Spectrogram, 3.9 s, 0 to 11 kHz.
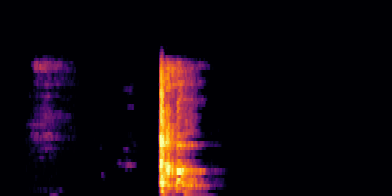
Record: {"cough_length": "3.9 s", "cough_amplitude": 29781, "cough_signal_mean_std_ratio": 0.21, "survey_phase": "beta (2021-08-13 to 2022-03-07)", "age": "65+", "gender": "Female", "wearing_mask": "No", "symptom_cough_any": true, "symptom_runny_or_blocked_nose": true, "symptom_headache": true, "symptom_onset": "6 days", "smoker_status": "Ex-smoker", "respiratory_condition_asthma": false, "respiratory_condition_other": false, "recruitment_source": "Test and Trace", "submission_delay": "1 day", "covid_test_result": "Positive", "covid_test_method": "RT-qPCR", "covid_ct_value": 20.7, "covid_ct_gene": "N gene", "covid_ct_mean": 21.9, "covid_viral_load": "65000 copies/ml", "covid_viral_load_category": "Low viral load (10K-1M copies/ml)"}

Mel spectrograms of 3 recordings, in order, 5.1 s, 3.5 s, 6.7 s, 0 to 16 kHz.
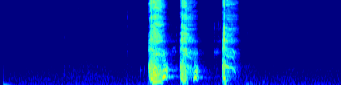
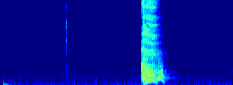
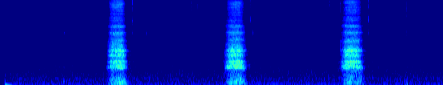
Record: {"three_cough_length": "5.1 s", "three_cough_amplitude": 5352, "three_cough_signal_mean_std_ratio": 0.27, "cough_length": "3.5 s", "cough_amplitude": 2942, "cough_signal_mean_std_ratio": 0.24, "exhalation_length": "6.7 s", "exhalation_amplitude": 631, "exhalation_signal_mean_std_ratio": 0.32, "survey_phase": "beta (2021-08-13 to 2022-03-07)", "age": "45-64", "gender": "Female", "wearing_mask": "No", "symptom_none": true, "smoker_status": "Never smoked", "respiratory_condition_asthma": false, "respiratory_condition_other": false, "recruitment_source": "REACT", "submission_delay": "0 days", "covid_test_result": "Negative", "covid_test_method": "RT-qPCR"}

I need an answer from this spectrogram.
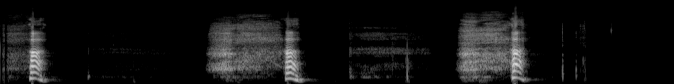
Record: {"exhalation_length": "6.7 s", "exhalation_amplitude": 32768, "exhalation_signal_mean_std_ratio": 0.26, "survey_phase": "beta (2021-08-13 to 2022-03-07)", "age": "45-64", "gender": "Female", "wearing_mask": "No", "symptom_new_continuous_cough": true, "symptom_runny_or_blocked_nose": true, "symptom_shortness_of_breath": true, "symptom_diarrhoea": true, "symptom_fatigue": true, "symptom_onset": "2 days", "smoker_status": "Never smoked", "respiratory_condition_asthma": true, "respiratory_condition_other": false, "recruitment_source": "Test and Trace", "submission_delay": "1 day", "covid_test_result": "Positive", "covid_test_method": "RT-qPCR", "covid_ct_value": 24.4, "covid_ct_gene": "N gene"}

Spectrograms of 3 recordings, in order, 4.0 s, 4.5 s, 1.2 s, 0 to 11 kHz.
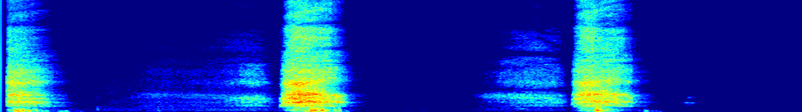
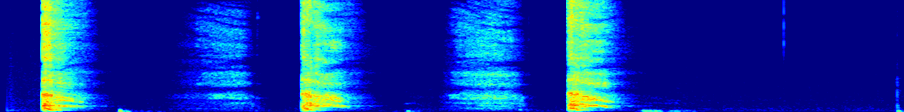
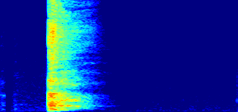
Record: {"exhalation_length": "4.0 s", "exhalation_amplitude": 27610, "exhalation_signal_mean_std_ratio": 0.31, "three_cough_length": "4.5 s", "three_cough_amplitude": 32767, "three_cough_signal_mean_std_ratio": 0.25, "cough_length": "1.2 s", "cough_amplitude": 30236, "cough_signal_mean_std_ratio": 0.23, "survey_phase": "beta (2021-08-13 to 2022-03-07)", "age": "45-64", "gender": "Female", "wearing_mask": "No", "symptom_none": true, "smoker_status": "Never smoked", "respiratory_condition_asthma": false, "respiratory_condition_other": false, "recruitment_source": "REACT", "submission_delay": "1 day", "covid_test_result": "Negative", "covid_test_method": "RT-qPCR", "influenza_a_test_result": "Negative", "influenza_b_test_result": "Negative"}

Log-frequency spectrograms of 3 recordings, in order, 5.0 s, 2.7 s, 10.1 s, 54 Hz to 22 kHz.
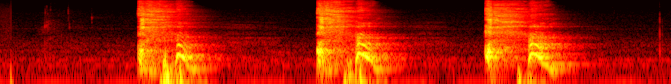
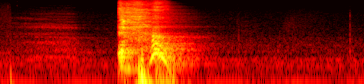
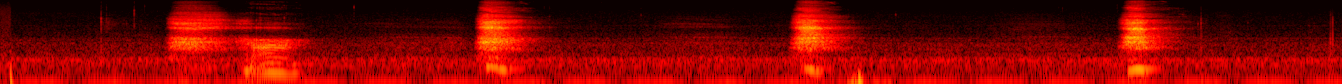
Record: {"three_cough_length": "5.0 s", "three_cough_amplitude": 6754, "three_cough_signal_mean_std_ratio": 0.43, "cough_length": "2.7 s", "cough_amplitude": 6374, "cough_signal_mean_std_ratio": 0.33, "exhalation_length": "10.1 s", "exhalation_amplitude": 1799, "exhalation_signal_mean_std_ratio": 0.36, "survey_phase": "alpha (2021-03-01 to 2021-08-12)", "age": "65+", "gender": "Female", "wearing_mask": "No", "symptom_none": true, "smoker_status": "Ex-smoker", "respiratory_condition_asthma": false, "respiratory_condition_other": false, "recruitment_source": "REACT", "submission_delay": "1 day", "covid_test_result": "Negative", "covid_test_method": "RT-qPCR"}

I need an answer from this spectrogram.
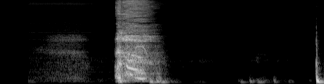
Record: {"cough_length": "3.2 s", "cough_amplitude": 29211, "cough_signal_mean_std_ratio": 0.31, "survey_phase": "beta (2021-08-13 to 2022-03-07)", "age": "45-64", "gender": "Female", "wearing_mask": "No", "symptom_none": true, "smoker_status": "Never smoked", "respiratory_condition_asthma": false, "respiratory_condition_other": false, "recruitment_source": "REACT", "submission_delay": "0 days", "covid_test_result": "Negative", "covid_test_method": "RT-qPCR", "influenza_a_test_result": "Negative", "influenza_b_test_result": "Negative"}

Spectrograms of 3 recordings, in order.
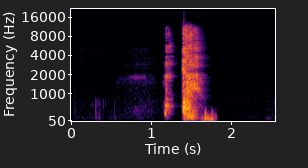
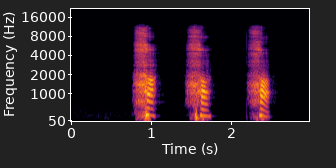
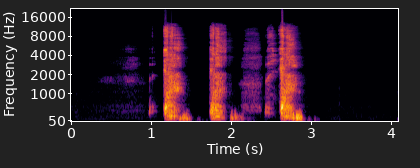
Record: {"cough_length": "2.6 s", "cough_amplitude": 32744, "cough_signal_mean_std_ratio": 0.27, "exhalation_length": "3.0 s", "exhalation_amplitude": 29936, "exhalation_signal_mean_std_ratio": 0.35, "three_cough_length": "4.1 s", "three_cough_amplitude": 32767, "three_cough_signal_mean_std_ratio": 0.33, "survey_phase": "beta (2021-08-13 to 2022-03-07)", "age": "18-44", "gender": "Female", "wearing_mask": "No", "symptom_cough_any": true, "symptom_runny_or_blocked_nose": true, "smoker_status": "Current smoker (1 to 10 cigarettes per day)", "respiratory_condition_asthma": false, "respiratory_condition_other": false, "recruitment_source": "REACT", "submission_delay": "1 day", "covid_test_result": "Negative", "covid_test_method": "RT-qPCR", "influenza_a_test_result": "Negative", "influenza_b_test_result": "Negative"}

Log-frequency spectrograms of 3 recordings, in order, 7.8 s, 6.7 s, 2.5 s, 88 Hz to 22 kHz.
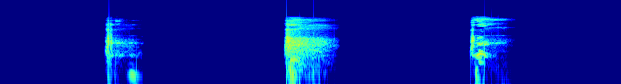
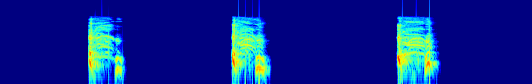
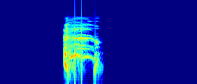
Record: {"exhalation_length": "7.8 s", "exhalation_amplitude": 6698, "exhalation_signal_mean_std_ratio": 0.26, "three_cough_length": "6.7 s", "three_cough_amplitude": 26305, "three_cough_signal_mean_std_ratio": 0.26, "cough_length": "2.5 s", "cough_amplitude": 14248, "cough_signal_mean_std_ratio": 0.33, "survey_phase": "beta (2021-08-13 to 2022-03-07)", "age": "65+", "gender": "Female", "wearing_mask": "No", "symptom_none": true, "smoker_status": "Never smoked", "respiratory_condition_asthma": false, "respiratory_condition_other": false, "recruitment_source": "REACT", "submission_delay": "2 days", "covid_test_result": "Negative", "covid_test_method": "RT-qPCR"}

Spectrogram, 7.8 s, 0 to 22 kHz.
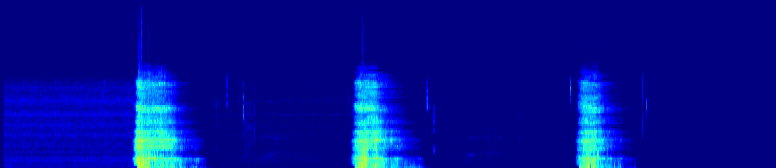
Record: {"exhalation_length": "7.8 s", "exhalation_amplitude": 32768, "exhalation_signal_mean_std_ratio": 0.25, "survey_phase": "beta (2021-08-13 to 2022-03-07)", "age": "18-44", "gender": "Female", "wearing_mask": "No", "symptom_none": true, "smoker_status": "Never smoked", "respiratory_condition_asthma": false, "respiratory_condition_other": false, "recruitment_source": "REACT", "submission_delay": "1 day", "covid_test_result": "Negative", "covid_test_method": "RT-qPCR"}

